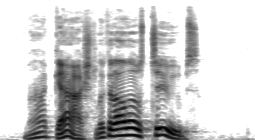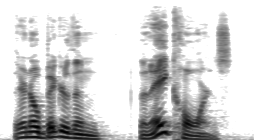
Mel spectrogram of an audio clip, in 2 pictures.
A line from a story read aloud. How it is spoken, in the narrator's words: Scotty exclaimed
